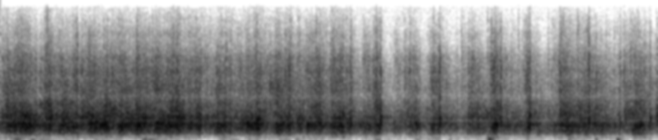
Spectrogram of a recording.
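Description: Audience applauding: a dense, steady patter of many hands clapping that slowly dies down.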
